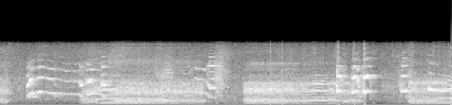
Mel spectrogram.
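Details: Pair of playful Siberian Huskies on bean bags vocalizing back and forth: sustained, throaty howl-like moans with rich overtones, broken by brief pauses, with sharp yips and bursts of rising whines near the end.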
